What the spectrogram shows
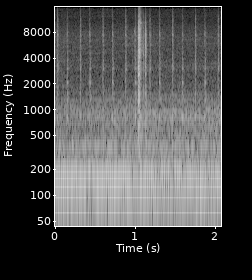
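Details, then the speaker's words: Modded Chrysler Prowler at idle with turn signals on: quick even clicking about six or seven ticks a second over steady idle; signals work but blink awfully fast. "they sound like they're working they seem to be blinking awful fast though"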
